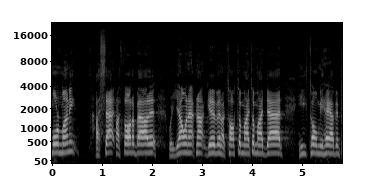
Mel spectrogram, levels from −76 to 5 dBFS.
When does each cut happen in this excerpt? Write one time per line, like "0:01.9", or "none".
0:01.3
0:02.9
0:04.0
